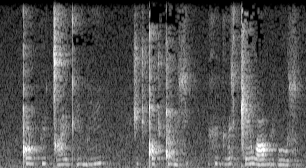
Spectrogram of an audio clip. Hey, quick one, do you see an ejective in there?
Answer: yes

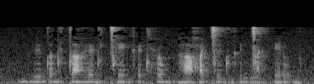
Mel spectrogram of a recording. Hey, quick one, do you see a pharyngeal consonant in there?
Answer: yes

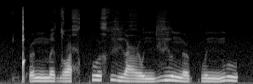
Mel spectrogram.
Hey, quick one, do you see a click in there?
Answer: yes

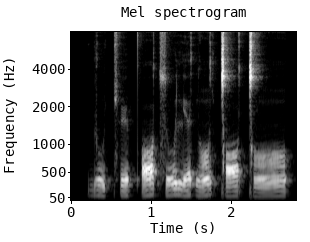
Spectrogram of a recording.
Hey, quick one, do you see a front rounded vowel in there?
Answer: yes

